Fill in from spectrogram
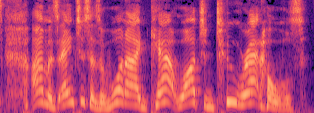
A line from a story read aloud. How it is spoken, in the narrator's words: Crystal exclaimed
